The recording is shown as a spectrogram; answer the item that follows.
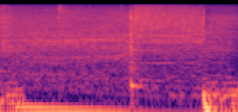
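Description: A break in the drumming: the heavy rock backing track holds a sustained wash of distorted, noisy sound over a long low bass note that fades out past the middle, with one light hit a little past halfway.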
